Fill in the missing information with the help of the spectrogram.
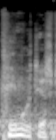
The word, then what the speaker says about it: Timotius: Eh, Paulus eh, har delt evangeliet med Timotius. Det er vel tror jeg, Timotius som er riktig uttale.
